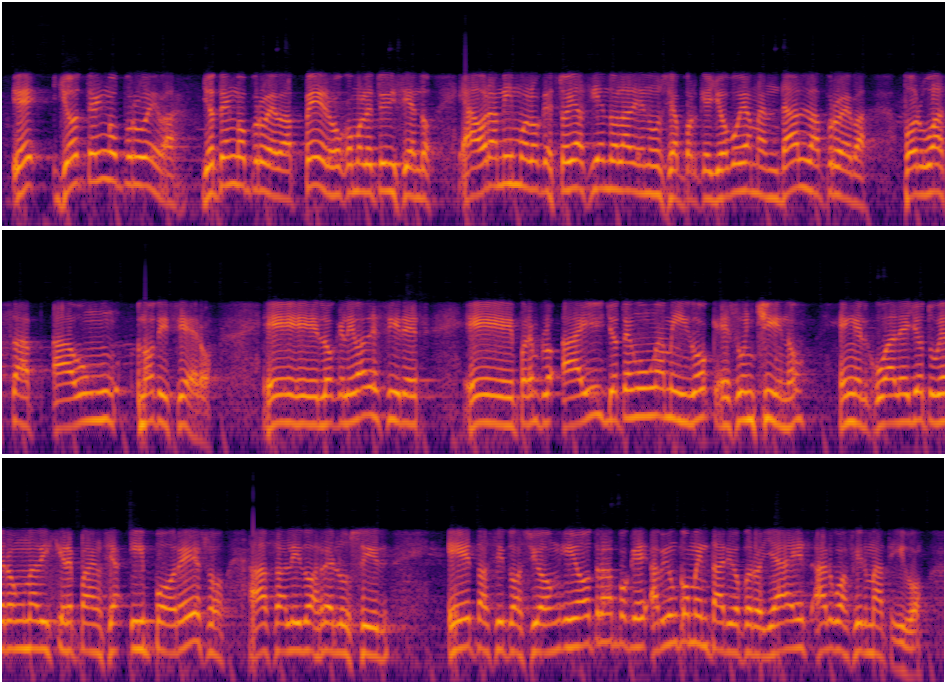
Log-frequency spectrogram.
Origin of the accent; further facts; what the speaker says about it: Distrito Nacional, Dominican Republic; yo soy del distrito, pero tengo familia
